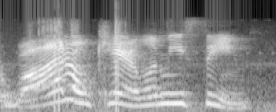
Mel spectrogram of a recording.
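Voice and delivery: insistent grandparent. Retold or imitated. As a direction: demand the child back. Acted quarrel, grandparent insists.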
